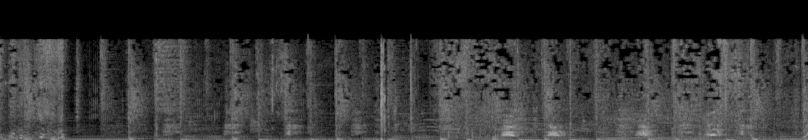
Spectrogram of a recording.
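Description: A small dog yipping, several short high barks in the second half, over steady background music.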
